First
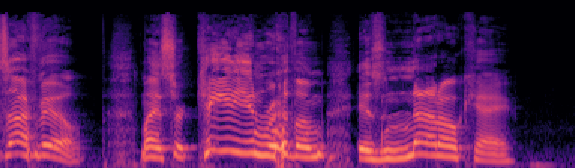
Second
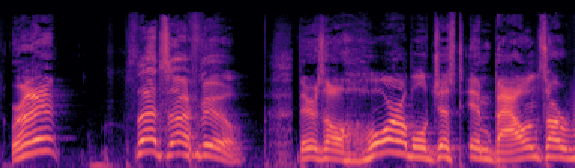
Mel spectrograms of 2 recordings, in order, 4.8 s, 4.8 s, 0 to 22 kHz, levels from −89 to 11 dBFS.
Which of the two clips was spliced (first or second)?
second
